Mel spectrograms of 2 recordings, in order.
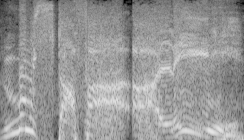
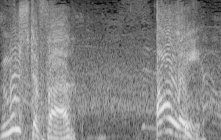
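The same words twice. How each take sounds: First: The name is said with heavy, forceful emphasis. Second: The name is said plainly without extra emphasis. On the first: The wrestler is playing a villain. "If it's if he's a heel, ... they put the emphasis behind it" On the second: The wrestler is playing a hero. "If he's face"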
